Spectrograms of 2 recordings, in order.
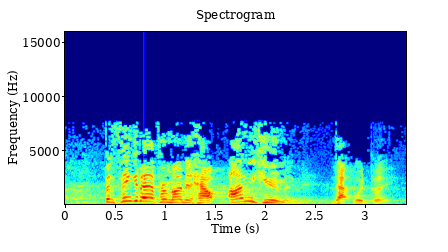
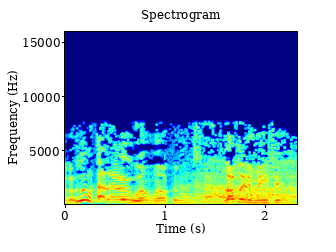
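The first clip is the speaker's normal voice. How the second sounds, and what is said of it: Put-on British accent. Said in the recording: “he's got a British accent. It sounds slightly intelligent.”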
